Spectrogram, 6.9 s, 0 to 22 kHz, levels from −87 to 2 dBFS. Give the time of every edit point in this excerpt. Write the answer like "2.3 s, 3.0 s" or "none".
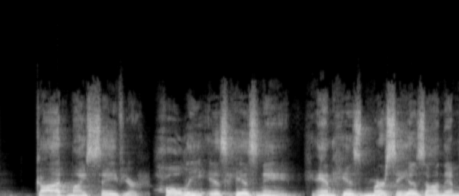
2.2 s, 4.6 s

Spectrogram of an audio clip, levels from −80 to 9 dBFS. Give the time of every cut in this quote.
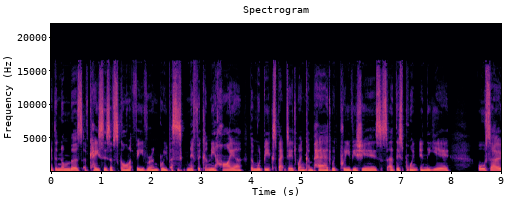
2.4 s, 3.9 s

